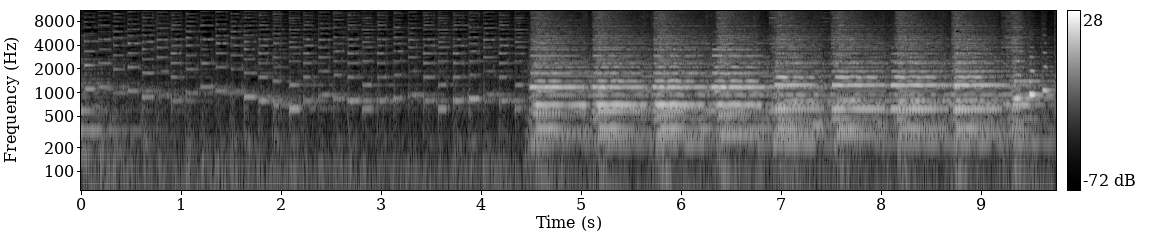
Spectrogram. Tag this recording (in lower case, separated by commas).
music, flute, harpsichord, musical instrument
